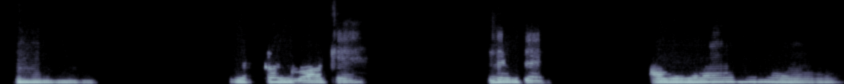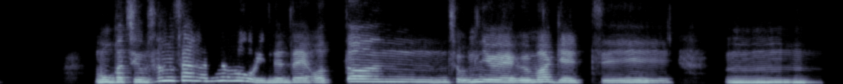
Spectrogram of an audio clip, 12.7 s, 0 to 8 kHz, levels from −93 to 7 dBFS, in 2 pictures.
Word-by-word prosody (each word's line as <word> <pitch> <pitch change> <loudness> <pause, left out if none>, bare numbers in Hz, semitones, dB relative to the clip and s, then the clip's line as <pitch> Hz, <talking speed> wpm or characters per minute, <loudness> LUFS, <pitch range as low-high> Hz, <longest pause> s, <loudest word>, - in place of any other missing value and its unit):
음. 180 -2 0 1.1
약간 200 0 +2
락에 190 +2 -2 0.9
네네. 185 -3 +2 0.8
어. 195 +4 +3 1.5
뭔가 215 +1 +4
지금 215 -1 0
상상을 340 - +3
해 330 +3 -1
보고 310 -8 0
있는데 195 +2 -1
어떤 230 +1 -1
종류의 215 -1 +2
음악일지. 190 -3 -1 0.4
음. 190 0 +1
200 Hz, 145 characters per minute, -23 LUFS, 185-215 Hz, 1.5 s, 뭔가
